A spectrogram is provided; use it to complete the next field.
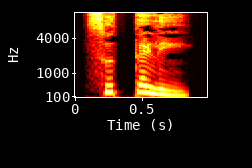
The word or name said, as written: ಸುತ್ತಳಿ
